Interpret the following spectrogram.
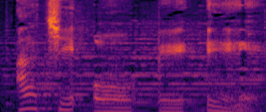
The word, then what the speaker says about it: Hope: Se escribe H-O-P-E, se pronuncia Hope.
